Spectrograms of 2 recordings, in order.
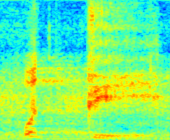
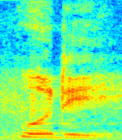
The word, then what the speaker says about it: wedi: bahasa Jawa itu ee ada misalnya ada kata wedi ya dalam bahasa Jawa itu kalau ditulis dengan huruf latin W E D dan I. Kalau orang bukan bukan Jawa pasti akan akan membacanya wodi ya woodi begitu ya.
